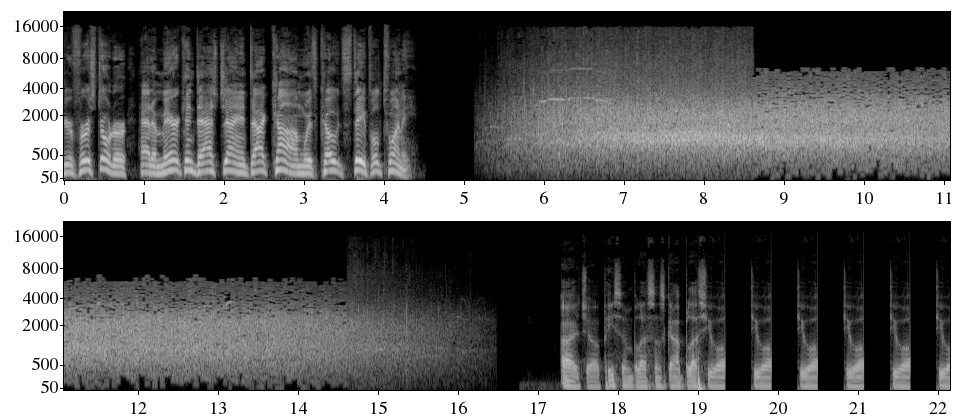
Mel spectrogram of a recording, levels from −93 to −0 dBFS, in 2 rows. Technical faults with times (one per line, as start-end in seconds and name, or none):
8.62-14.62 adaptive stream at a lower bitrate
19.34-22.16 stutter with silent gaps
